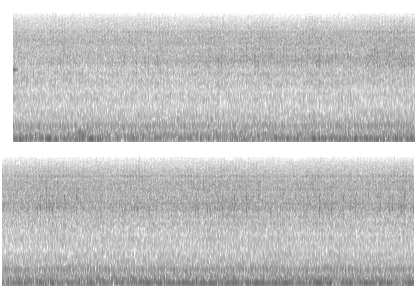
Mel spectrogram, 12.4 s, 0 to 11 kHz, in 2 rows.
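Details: 2014 Toyota at 40,000 km idling, light somewhat irregular knock a couple of beats a second; dealer said it is normal, source not pinned down.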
